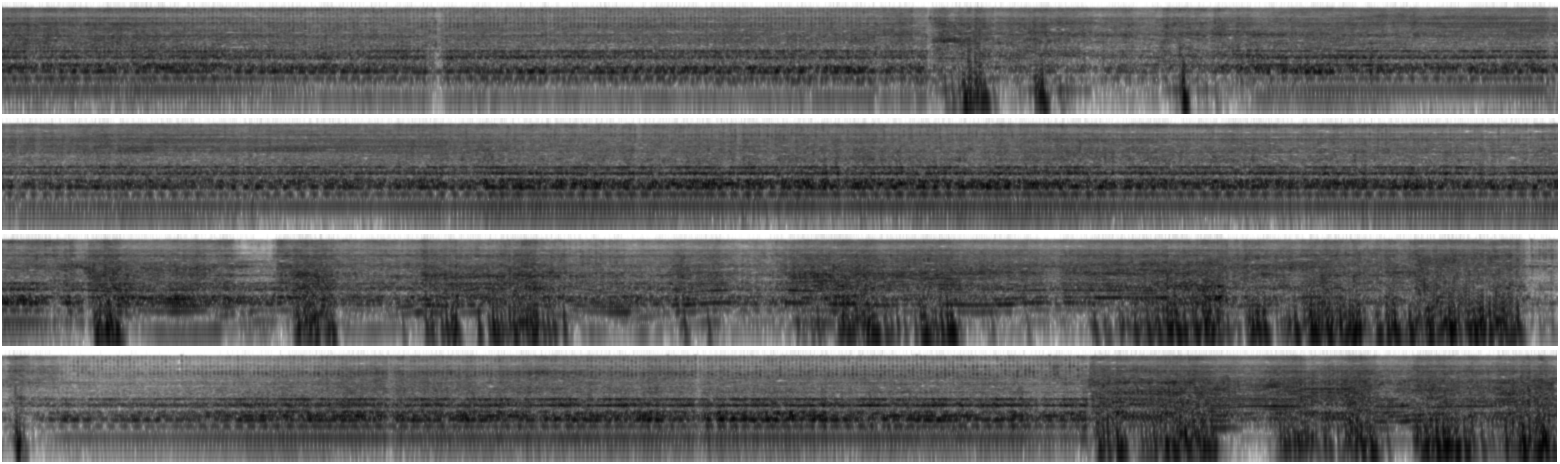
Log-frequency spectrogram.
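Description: Homemade corn-stalk shredder running: an electric motor spins a scythe-blade cutter inside a sheet-steel housing with a steady hum. From about halfway through for several seconds, and again near the end, dry corn stalks fed into it are chopped with a rough, irregular shredding and rattling.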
